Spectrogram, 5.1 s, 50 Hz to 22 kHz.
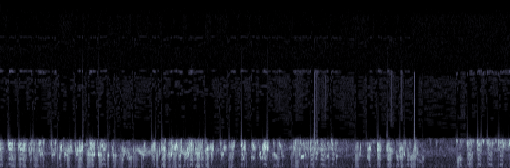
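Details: Black storks in Estonia on 29 May 2012, at nest changeover and feeding: loud, fast, chattering pulsed calls pour out almost unbroken, pause briefly near the end, then resume.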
